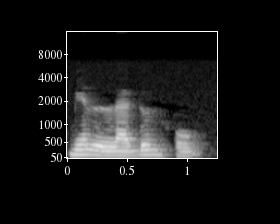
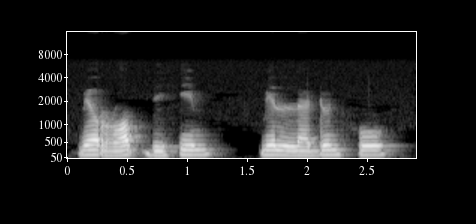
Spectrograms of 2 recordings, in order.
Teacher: Maka min ladunhu tidak boleh didengungkan. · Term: idgham bila gunnah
